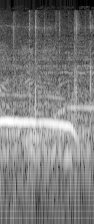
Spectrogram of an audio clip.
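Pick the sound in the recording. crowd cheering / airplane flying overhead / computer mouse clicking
crowd cheering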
